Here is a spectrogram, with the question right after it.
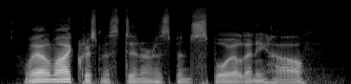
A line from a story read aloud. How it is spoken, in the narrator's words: said bitterly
